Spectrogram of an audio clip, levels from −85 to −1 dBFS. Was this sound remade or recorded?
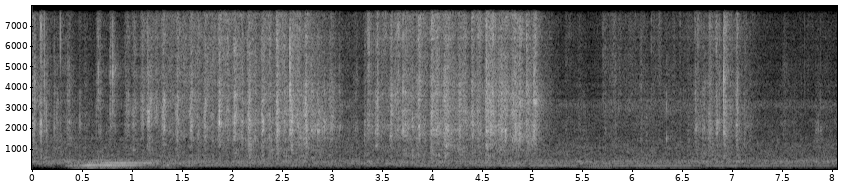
remade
